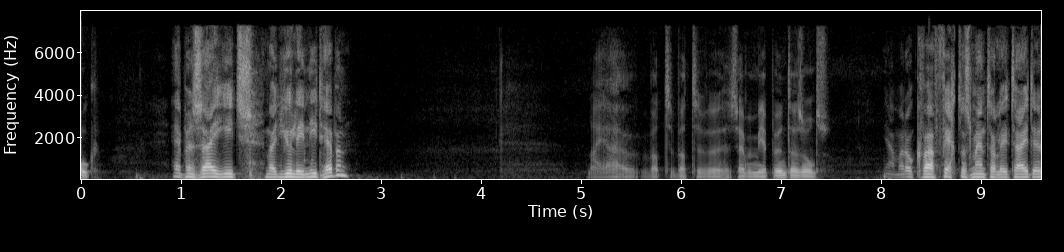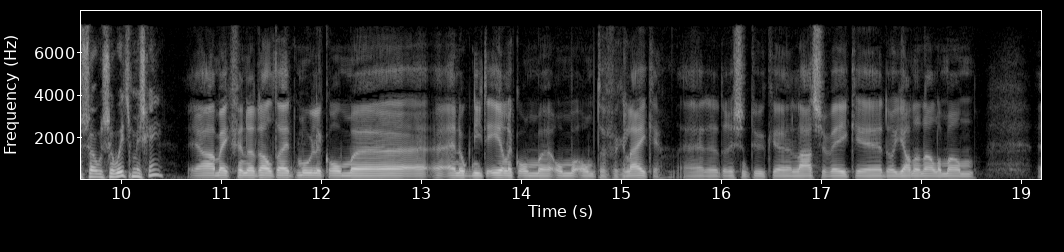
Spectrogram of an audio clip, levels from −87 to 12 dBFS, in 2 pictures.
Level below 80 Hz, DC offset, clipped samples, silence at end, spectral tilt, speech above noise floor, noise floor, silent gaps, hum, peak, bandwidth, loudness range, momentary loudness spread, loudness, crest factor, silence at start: -52 dBFS; under 0.1%; under 0.1%; 0 s; -5.5 dB/octave; 44 dB; -63 dBFS; none; none; 0 dBFS; 7.6 kHz; 11 LU; 16 LU; -19 LUFS; 20 dB; 0 s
